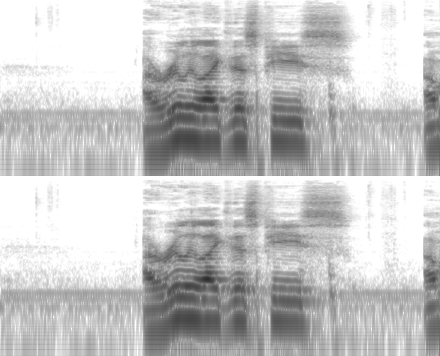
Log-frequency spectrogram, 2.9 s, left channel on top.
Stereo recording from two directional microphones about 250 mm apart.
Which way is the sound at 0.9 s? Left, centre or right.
Centre.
